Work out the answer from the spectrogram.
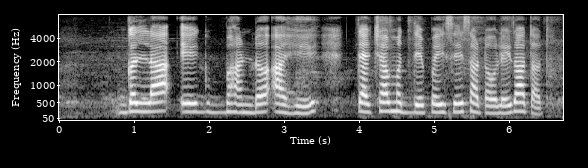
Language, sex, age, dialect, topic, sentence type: Marathi, female, 18-24, Northern Konkan, banking, statement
